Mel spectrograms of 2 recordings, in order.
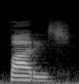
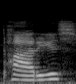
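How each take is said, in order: First: The first consonant is crisp without breath. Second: The first consonant has a breathy puff. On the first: The speaker calls it right. "You make it less uh, breathy" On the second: The speaker calls it wrong. "not Paris"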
